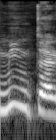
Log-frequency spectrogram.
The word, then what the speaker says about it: Münter: digo que estaba eh se escribe munter con dos puntitos que se lee como una I minter Gabriel minter bueno esta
